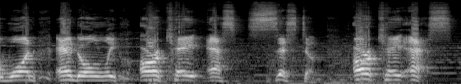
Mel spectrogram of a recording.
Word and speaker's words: RKS: RKS. Arceus. Notice the similarities in pronunciation here, and what RKS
